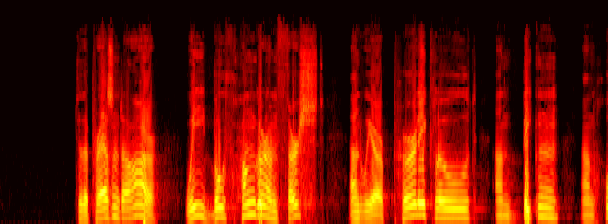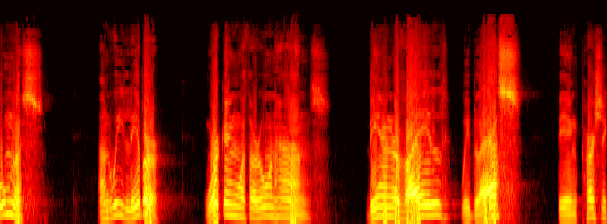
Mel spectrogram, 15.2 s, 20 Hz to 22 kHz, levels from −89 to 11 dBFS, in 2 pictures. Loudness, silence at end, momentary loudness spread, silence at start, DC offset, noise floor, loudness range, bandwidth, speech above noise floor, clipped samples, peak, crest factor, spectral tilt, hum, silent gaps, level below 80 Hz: -15 LUFS; 0 s; 17 LU; 1 s; under 0.1%; -79 dBFS; 6 LU; 15 kHz; 64 dB; under 0.1%; 0 dBFS; 16 dB; -6 dB/octave; none; none; -34 dBFS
